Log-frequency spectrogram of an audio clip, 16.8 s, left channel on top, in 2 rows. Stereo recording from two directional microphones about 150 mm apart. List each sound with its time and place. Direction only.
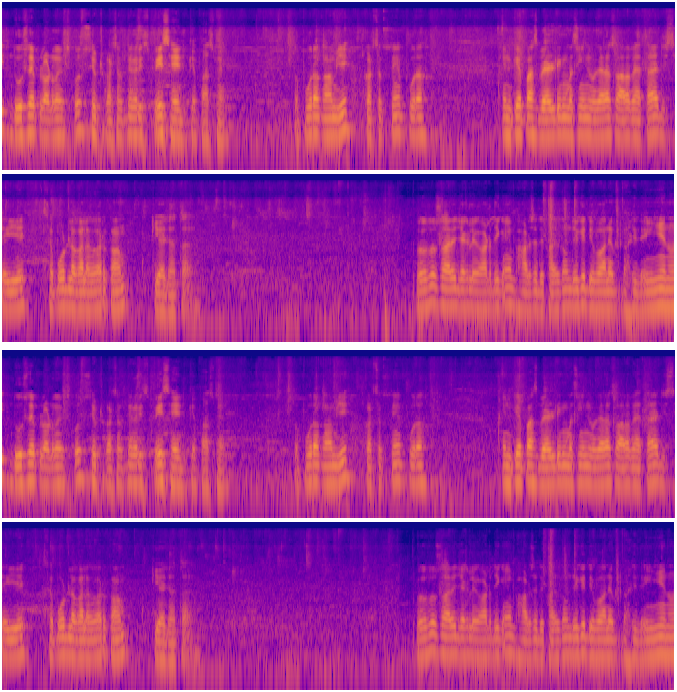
0.0 s speech: 10° right (ahead or behind)
3.6 s speech: centre (ahead or behind)
6.2 s speech: 20° right (ahead or behind)
13.6 s speech: centre (ahead or behind)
